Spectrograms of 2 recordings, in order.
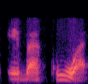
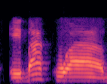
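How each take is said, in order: First: The stress falls on the syllable 'cu'. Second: The stress falls on the syllable 'va'. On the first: This form is the usual one in Peru. The speaker calls it right. "No, es evacúa" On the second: This form is common in other countries, not Peru. The speaker calls it wrong. "raro que alguien diga evacua"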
